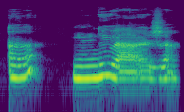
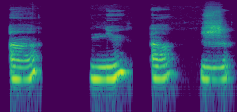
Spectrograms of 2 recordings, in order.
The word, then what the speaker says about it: nuage: So when we have G following by E or by E, it's going to turn into a soft G. Let's see 3 examples. Un nuage. Un nuage.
